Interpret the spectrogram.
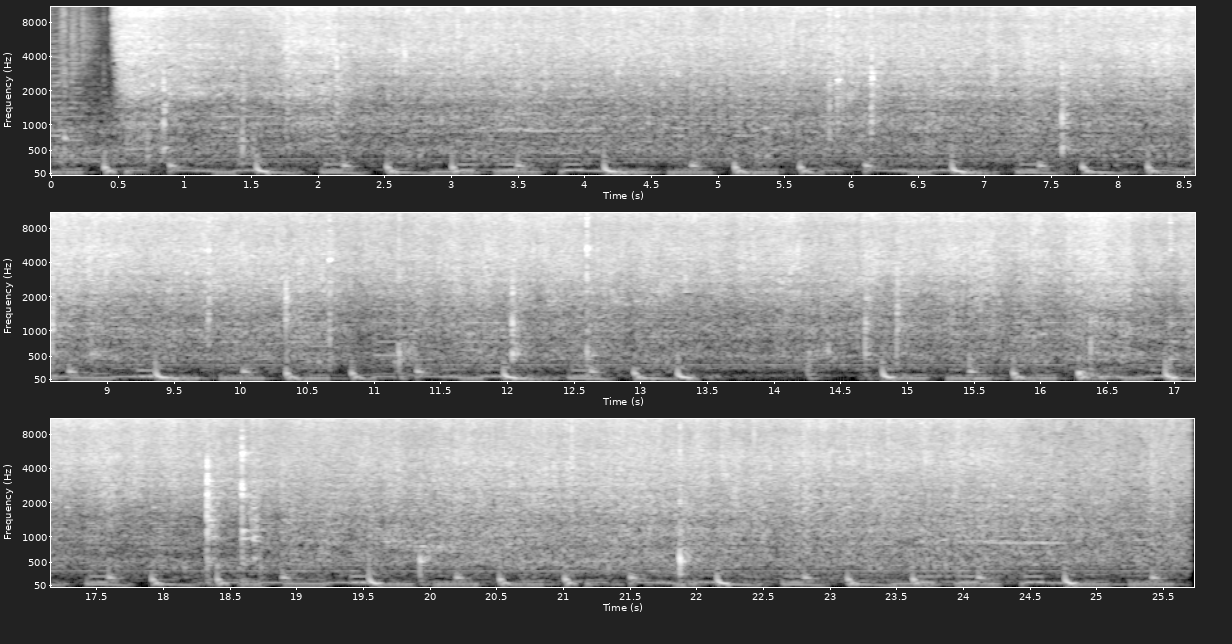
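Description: Beef stir-frying with sliced onion and shiitake mushrooms in hot cooking oil and perilla oil in a nonstick wok: a steady sizzle that starts about half a second in as the meat hits the oil. A wooden spatula scrapes and clicks against the pan throughout.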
